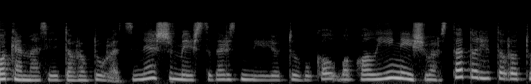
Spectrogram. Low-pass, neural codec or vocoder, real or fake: 7.2 kHz; codec, 16 kHz, 0.5 kbps, X-Codec, HuBERT features, trained on LibriSpeech; fake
